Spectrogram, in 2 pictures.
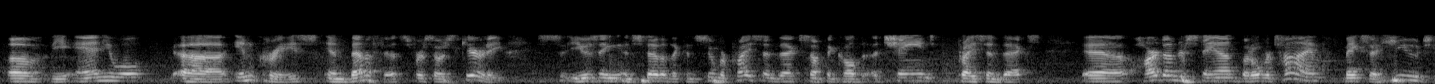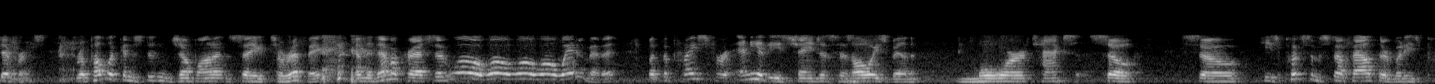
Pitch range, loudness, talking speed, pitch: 135-180 Hz, -23 LUFS, 160 wpm, 150 Hz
